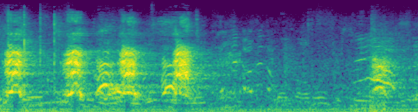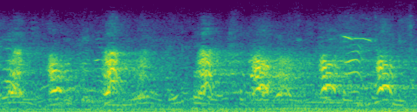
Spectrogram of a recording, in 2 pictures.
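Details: At a Belgian Shepherd Nationale d'Élevage agility run, the dog Créole barks in a quick burst of four, pauses, then resumes with shorter, softer yips about every half second, with murmuring people and a constant low hum behind.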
